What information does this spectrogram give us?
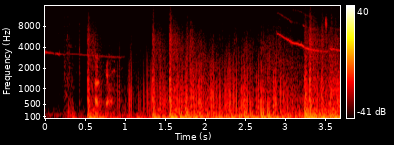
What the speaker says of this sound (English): Fireworks.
